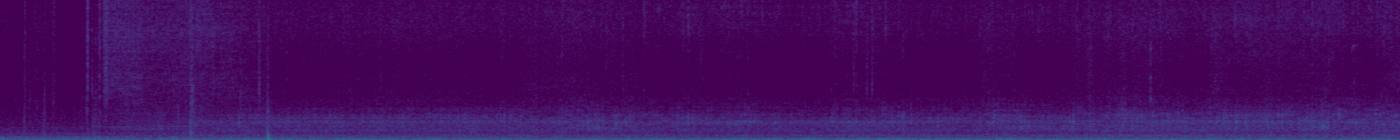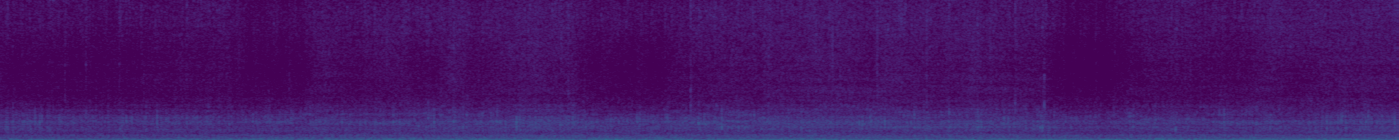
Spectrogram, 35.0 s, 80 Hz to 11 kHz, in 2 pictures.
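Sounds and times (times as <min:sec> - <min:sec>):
car cruising rumble: 0:00.0 - 0:34.9.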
